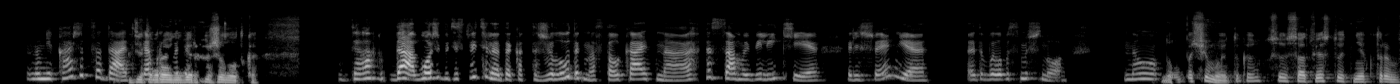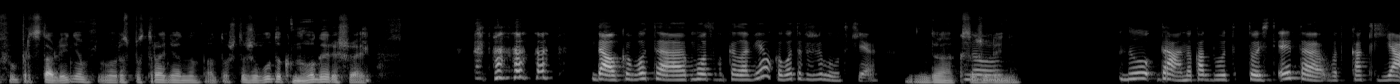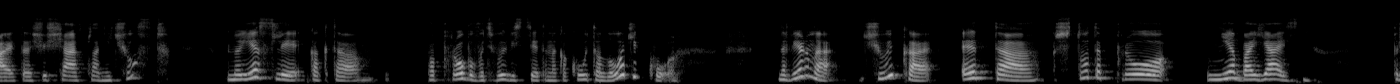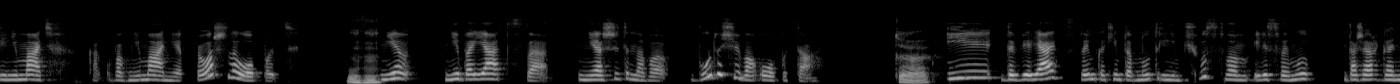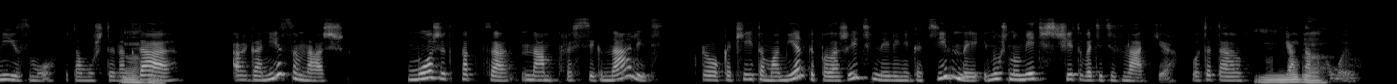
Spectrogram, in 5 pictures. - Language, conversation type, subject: Russian, podcast, Как развить интуицию в повседневной жизни?
- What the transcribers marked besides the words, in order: laughing while speaking: "самые"; other background noise; laugh; tapping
